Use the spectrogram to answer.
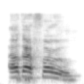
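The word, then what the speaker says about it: Alghaffaaru: That's how you spell it. Thank you. And you say El Ga For Ru. El-Gaforu.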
